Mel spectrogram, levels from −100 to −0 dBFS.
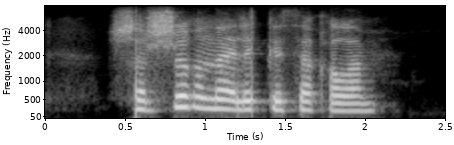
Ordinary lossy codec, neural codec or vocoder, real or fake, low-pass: Opus, 16 kbps; none; real; 7.2 kHz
